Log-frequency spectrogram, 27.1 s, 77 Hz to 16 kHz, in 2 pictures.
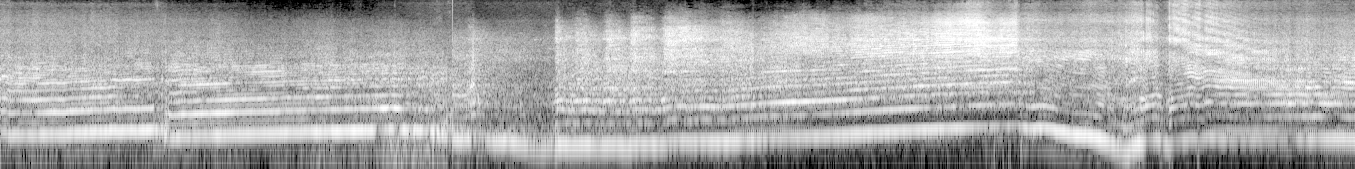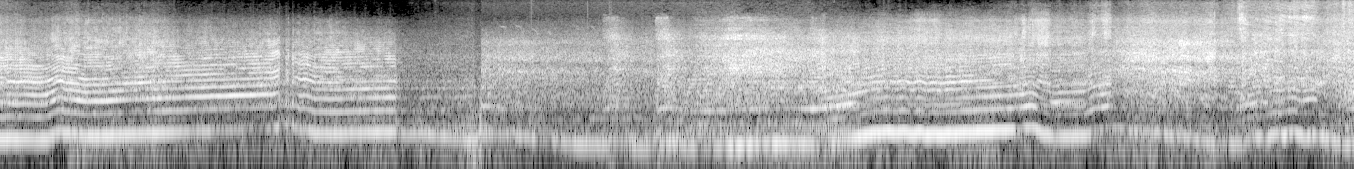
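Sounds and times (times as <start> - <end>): race car engine at high revs: 0.0 - 27.0.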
